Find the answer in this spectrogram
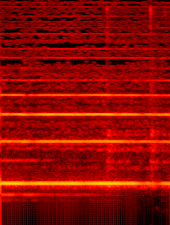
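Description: A long held blast on a shofar (ram's horn): one steady note that weakens near the end.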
